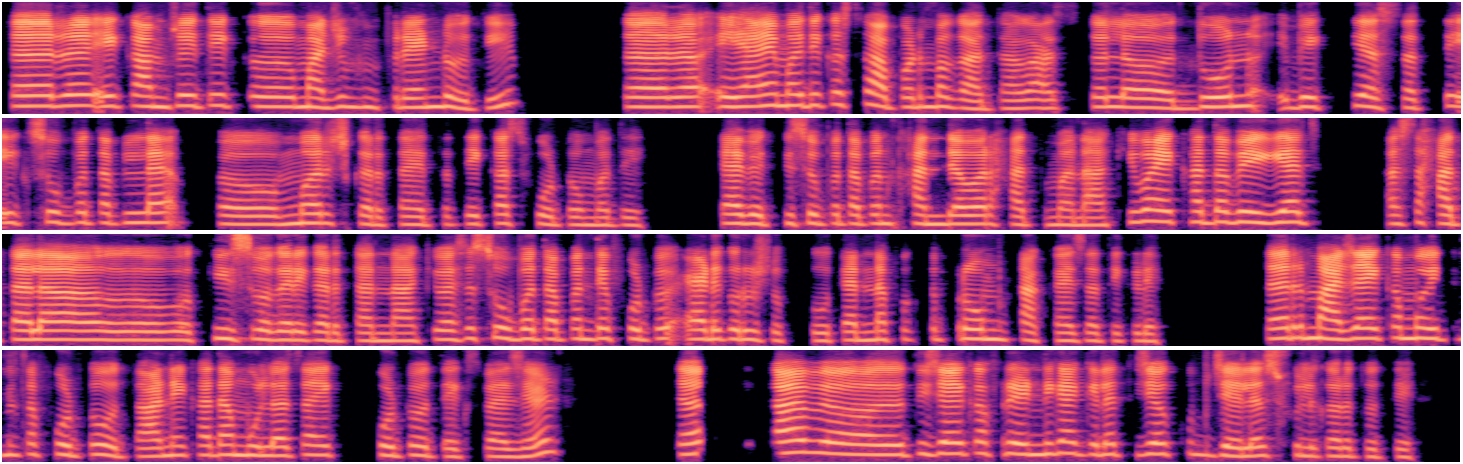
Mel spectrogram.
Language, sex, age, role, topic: Marathi, female, 20-24, guest, ऑनलाइन खाजगी माहिती शेअर करायची असल्यास तुम्ही आधी काय विचार करता?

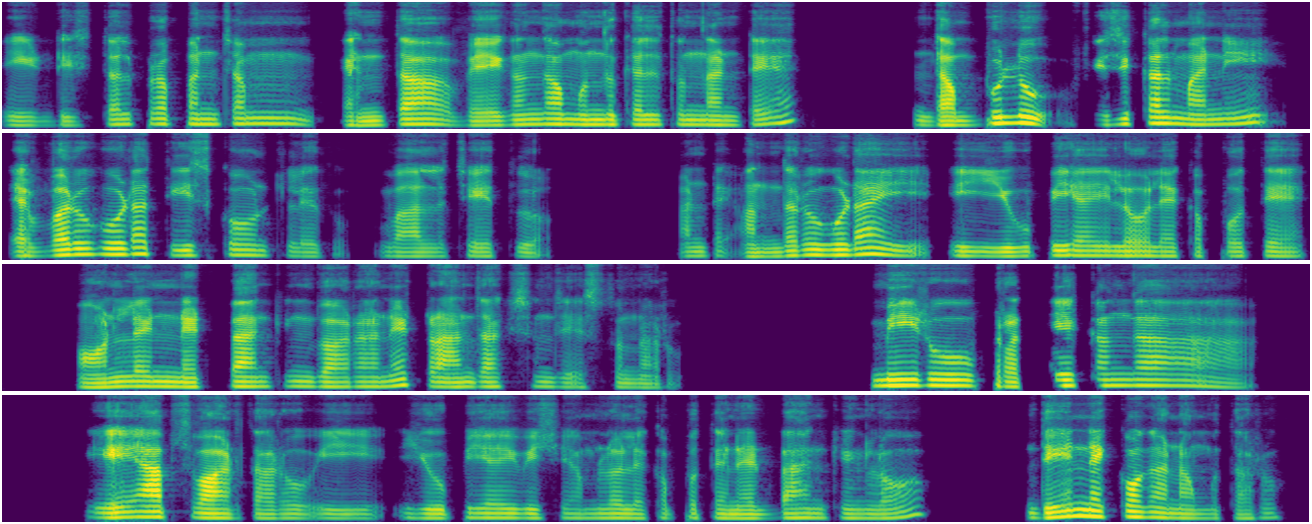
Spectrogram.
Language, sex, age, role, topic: Telugu, male, 20-24, host, రోజువారీ దినచర్యకు మీకు అవసరమనిపించే యాప్‌లు ఏవి?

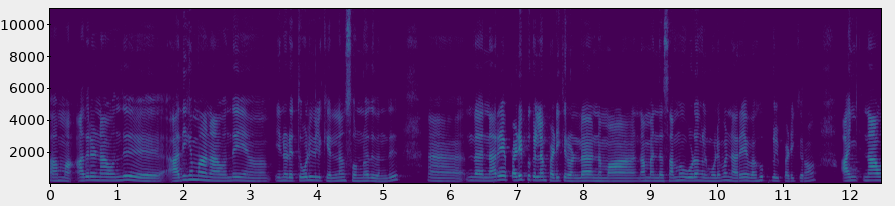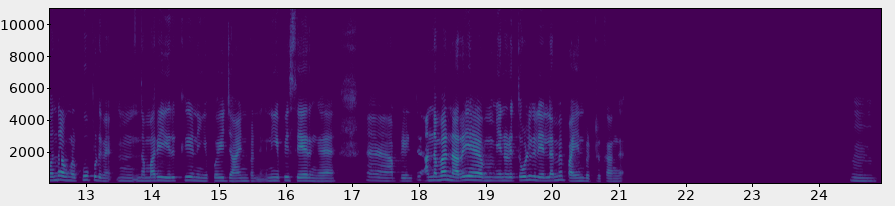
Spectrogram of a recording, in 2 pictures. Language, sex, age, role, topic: Tamil, female, 35-39, guest, சமூக ஊடகங்கள் உங்கள் படைப்பிற்கு எவ்வாறு உதவுகின்றன?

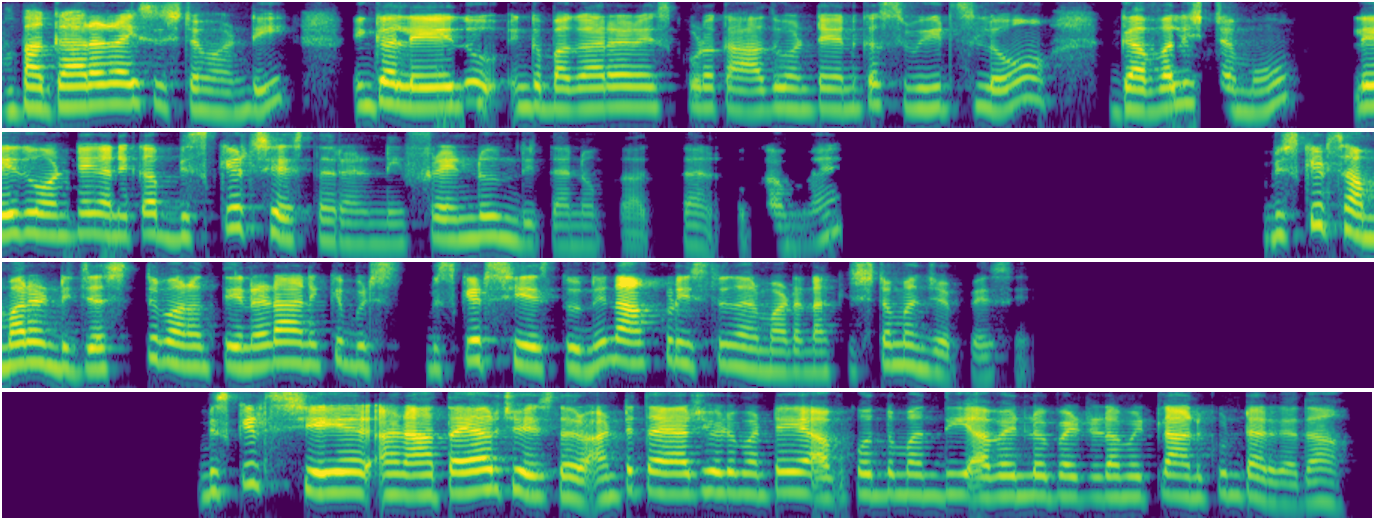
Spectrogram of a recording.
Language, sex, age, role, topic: Telugu, female, 20-24, guest, అమ్మ వంట రుచి మీకు ఏ జ్ఞాపకాలను గుర్తుచేస్తుంది?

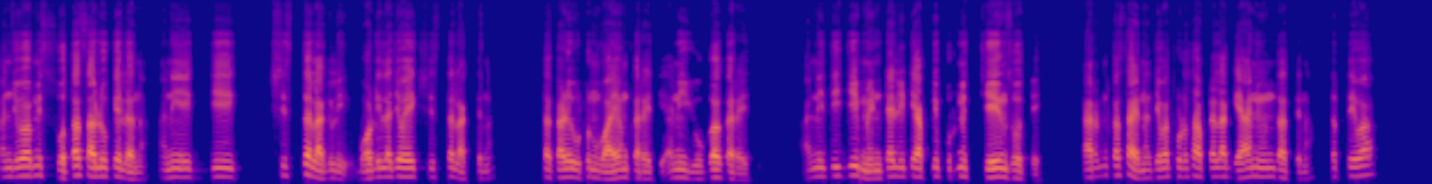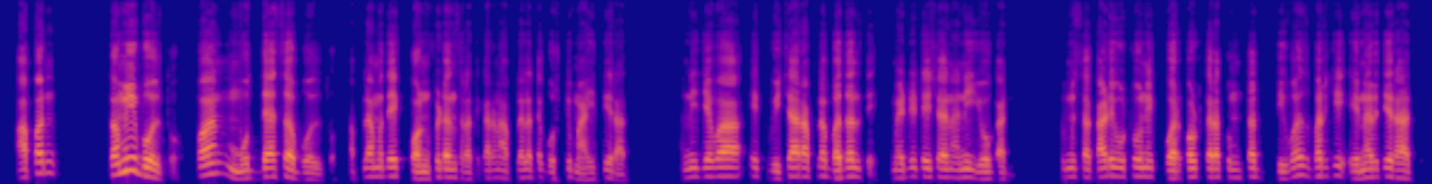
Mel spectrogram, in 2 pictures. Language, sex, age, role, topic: Marathi, male, 35-39, guest, आत्मविश्वास वाढवण्यासाठी तुम्ही काय कराल?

